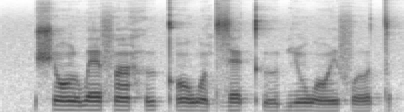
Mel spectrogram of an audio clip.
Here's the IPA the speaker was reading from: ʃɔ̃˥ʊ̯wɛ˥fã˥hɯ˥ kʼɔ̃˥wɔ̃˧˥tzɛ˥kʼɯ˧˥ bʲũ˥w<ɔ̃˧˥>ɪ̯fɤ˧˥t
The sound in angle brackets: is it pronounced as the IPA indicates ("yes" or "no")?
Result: yes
